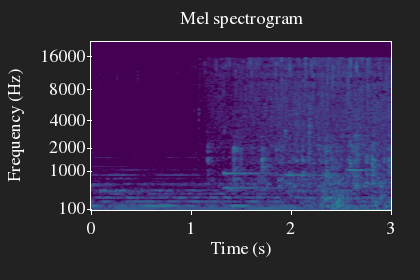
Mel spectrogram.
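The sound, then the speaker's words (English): Rain patters steadily over a low sustained drone, starting soft and growing denser and louder toward the end. No one speaks. “Rain collapses.”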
